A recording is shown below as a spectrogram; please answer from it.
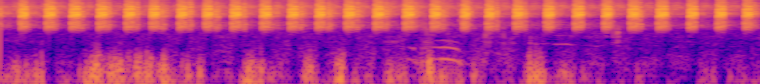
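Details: A cicada at the Rocher du Sampzon, Ardèche, sings in rapid, evenly spaced buzzy pulses, high and hissing in tone.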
